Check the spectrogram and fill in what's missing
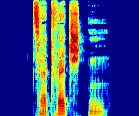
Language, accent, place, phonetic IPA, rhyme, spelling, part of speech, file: German, Germany, Berlin, [t͡sɛɐ̯ˈkvɛt͡ʃtn̩], -ɛt͡ʃtn̩, zerquetschten, adjective / verb, De-zerquetschten.ogg
- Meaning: inflection of zerquetschen: 1. first/third-person plural preterite 2. first/third-person plural subjunctive II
